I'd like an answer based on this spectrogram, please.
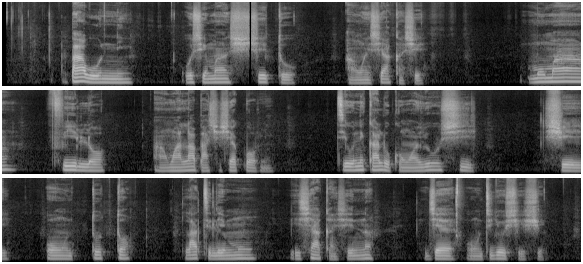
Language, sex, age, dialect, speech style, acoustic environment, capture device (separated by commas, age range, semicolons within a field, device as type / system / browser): Yoruba, male, 25-34, Nigeria - Nigerian Standard, happy; relaxed; excited; focused, nature; silence; people talking, mobile / Linux / Chrome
